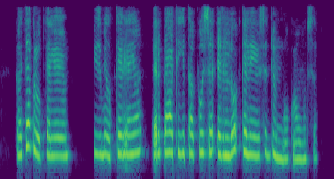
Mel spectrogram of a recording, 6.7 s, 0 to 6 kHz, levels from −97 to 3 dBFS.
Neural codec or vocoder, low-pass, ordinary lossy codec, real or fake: codec, 24 kHz, 1 kbps, SNAC; 5.4 kHz; MP3, 48 kbps; fake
